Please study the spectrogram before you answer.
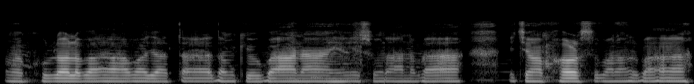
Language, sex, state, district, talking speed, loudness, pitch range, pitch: Hindi, male, Uttar Pradesh, Deoria, 130 wpm, -30 LUFS, 140-145 Hz, 145 Hz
